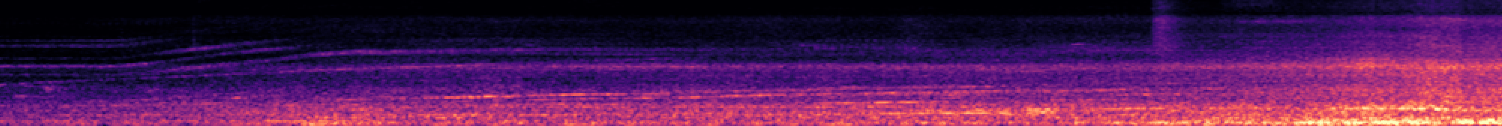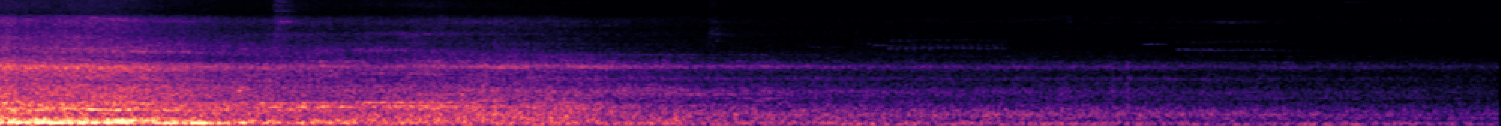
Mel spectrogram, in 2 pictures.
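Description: Train passing through the station. A motor whine climbs in pitch at the start, then holds steady as the train grows louder to a peak about halfway through and fades away.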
